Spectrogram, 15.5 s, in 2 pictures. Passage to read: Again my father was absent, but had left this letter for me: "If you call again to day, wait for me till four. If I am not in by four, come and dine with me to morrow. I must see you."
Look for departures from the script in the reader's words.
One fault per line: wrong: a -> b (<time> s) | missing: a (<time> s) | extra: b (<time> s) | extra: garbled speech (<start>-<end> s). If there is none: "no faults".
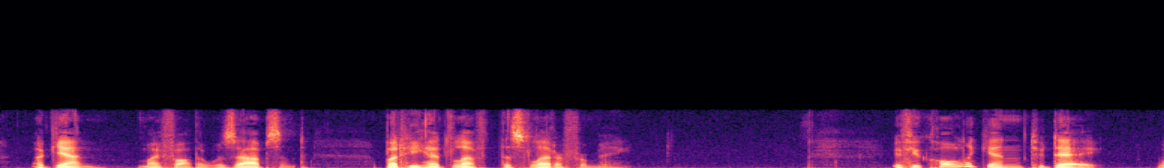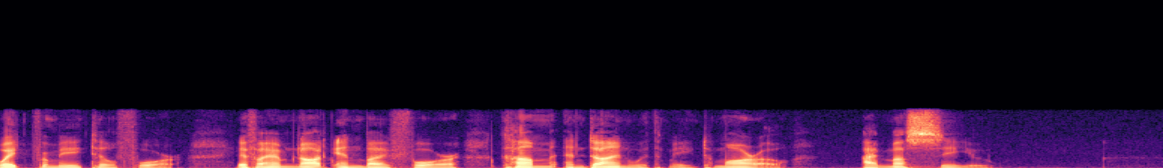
extra: he (2.7 s)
